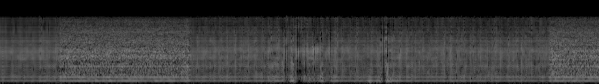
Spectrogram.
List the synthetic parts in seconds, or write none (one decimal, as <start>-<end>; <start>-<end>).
0.0-0.6; 1.9-5.5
